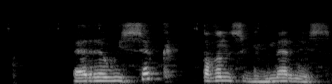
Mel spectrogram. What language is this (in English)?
Kabyle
